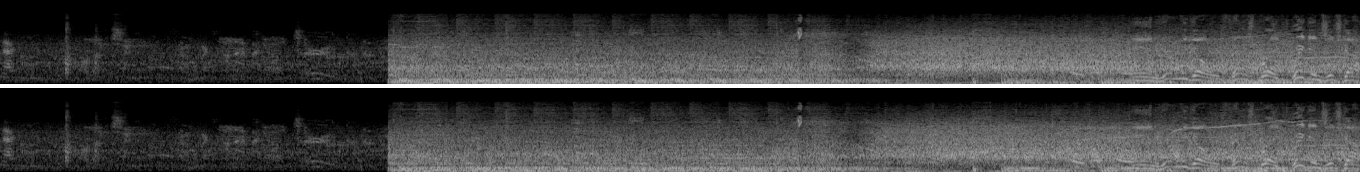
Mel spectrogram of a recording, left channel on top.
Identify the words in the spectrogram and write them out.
Fast break. Wiggins has got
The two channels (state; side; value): normal; both; correlation 0.57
